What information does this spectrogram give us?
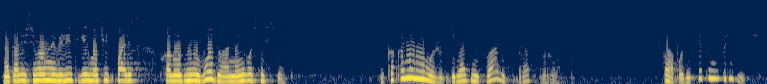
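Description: A woman's voice: a little high, moderate pace, narrow, tinny audio, voice pushed up, lightly acted. A woman voicing a chatty, earnest little boy in a storybook, with naive, singsong prattle. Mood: earnest, indignant.

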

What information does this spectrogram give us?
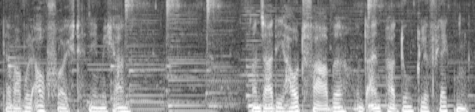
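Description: An actor narrating a first-person story of boyhood in a German audio drama, plain and measured. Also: male voice, on the low side, fairly even intonation, close to an everyday voice. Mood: observant. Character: male narrator looking back on a rough boyhood. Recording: faint music behind.

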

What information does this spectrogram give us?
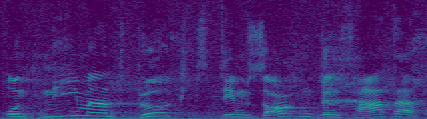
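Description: Indignant scornful declaimer. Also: male voice, extremely high pitch, animated, unhurried, background noise, full character voice. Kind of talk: radio drama.

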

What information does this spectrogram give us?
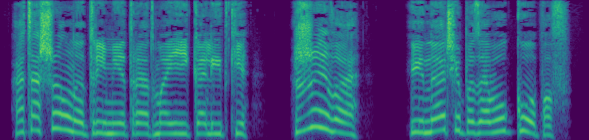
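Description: A narrator voicing a furious, sharp-tongued young woman officer who snarls and snaps in an audiobook story. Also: high voice, fairly quick, dry recording, studio quality, pitched above the performer's own voice, natural voice. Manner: snarling, snapping, scornful.

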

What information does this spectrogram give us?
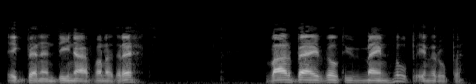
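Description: Man playing a low, composed police detective. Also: no echo, highs cut off. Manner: deliberate, composed, formal. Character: calm, measured, formal male police detective. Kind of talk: audiobook character voice.

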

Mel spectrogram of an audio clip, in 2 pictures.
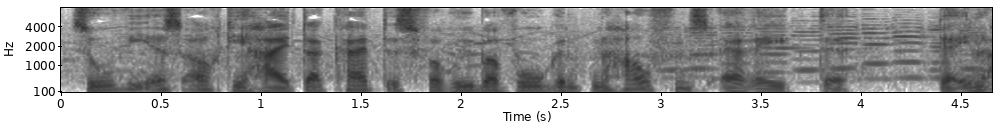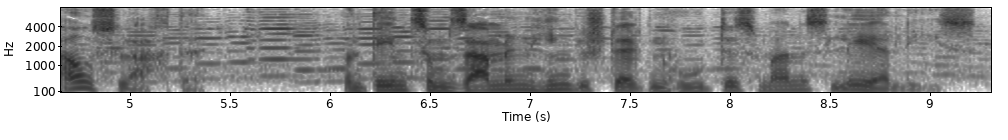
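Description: An actor playing an educated, curious gentleman who narrates a literary radio play in a measured, articulate way. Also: mid-range voice, animated, gravelly. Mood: observant, intrigued. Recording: studio radio play over faint violin music.

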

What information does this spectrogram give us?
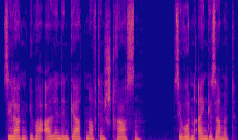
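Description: Actress as young female survivor, medium pitch, wistful, measured simple storytelling, dry radio play recording. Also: steady tone, dry recording, lightly acted. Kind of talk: radio drama monologue.

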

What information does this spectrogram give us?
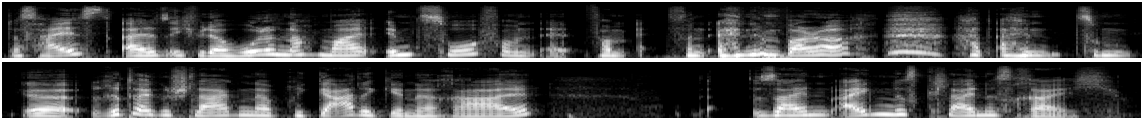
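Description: A woman's voice: on the high side, a little slow, no echo, clean studio sound. A woman co-hosting a podcast, telling a story casually in a playful, teasing way. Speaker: podcast co-host.

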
